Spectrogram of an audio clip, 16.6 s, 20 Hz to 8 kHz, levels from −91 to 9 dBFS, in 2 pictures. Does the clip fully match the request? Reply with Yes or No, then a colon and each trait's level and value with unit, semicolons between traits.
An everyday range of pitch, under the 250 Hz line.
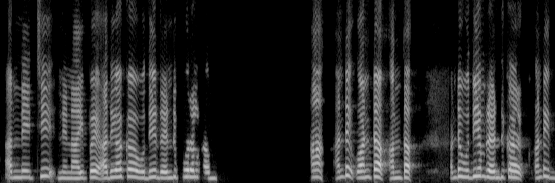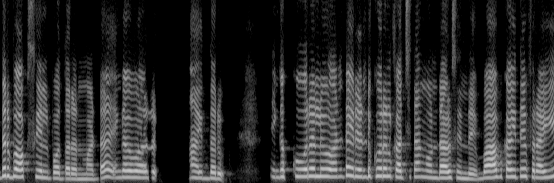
No: average, 3.1 semitones; very high, 285 Hz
